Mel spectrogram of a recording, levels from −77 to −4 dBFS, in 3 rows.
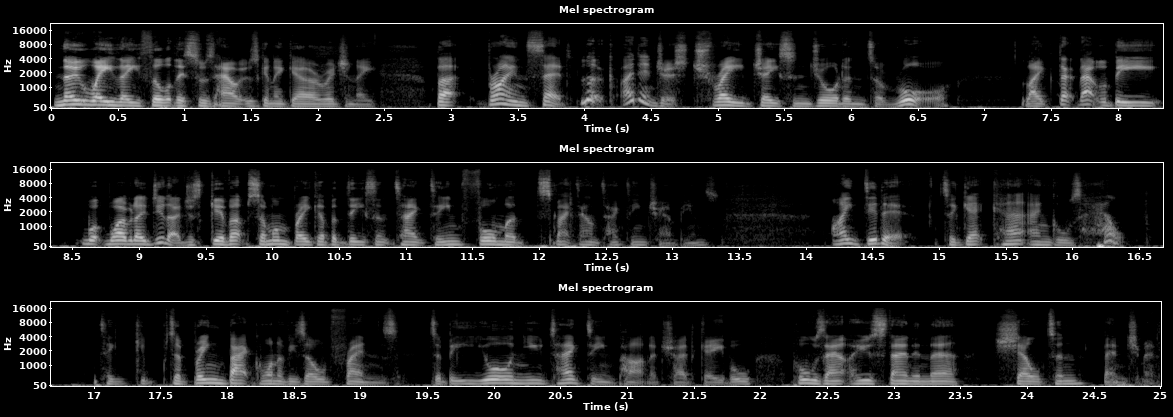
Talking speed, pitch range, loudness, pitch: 200 wpm, 115-150 Hz, -31 LUFS, 130 Hz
